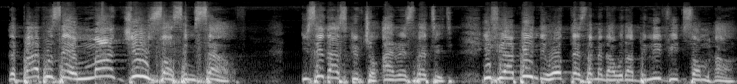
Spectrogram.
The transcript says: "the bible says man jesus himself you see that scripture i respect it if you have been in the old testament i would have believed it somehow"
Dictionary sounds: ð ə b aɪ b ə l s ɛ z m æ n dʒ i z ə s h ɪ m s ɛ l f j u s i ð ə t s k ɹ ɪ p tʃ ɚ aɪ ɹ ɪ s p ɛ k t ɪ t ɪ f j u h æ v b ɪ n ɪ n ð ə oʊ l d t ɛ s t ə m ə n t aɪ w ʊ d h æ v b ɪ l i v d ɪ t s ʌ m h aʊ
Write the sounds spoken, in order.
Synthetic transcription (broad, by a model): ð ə b aɪ b ə l s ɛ m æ n dʒ i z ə s h ɪ m s ɛ l f j u s i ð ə t s k ɹ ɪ p tʃ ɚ aɪ ɹ ɪ s p ɛ k t ɪ t ɪ f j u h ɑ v b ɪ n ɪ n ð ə oʊ l t ɛ s t ə m ə n t aɪ w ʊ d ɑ v b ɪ l i v ɪ t s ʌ m h aʊ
